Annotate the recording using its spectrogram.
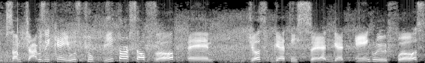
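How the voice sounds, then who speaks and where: The speaker has a non-native accent. Noticeable background noise sits under the voice. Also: moderate pace. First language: not English. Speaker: vlogger. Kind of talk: casual monologue. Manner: halting.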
